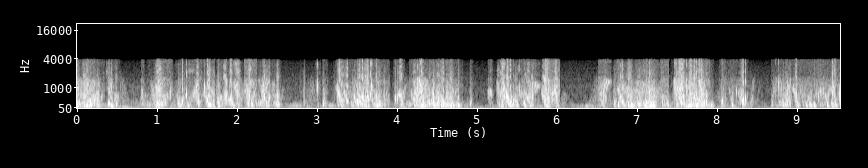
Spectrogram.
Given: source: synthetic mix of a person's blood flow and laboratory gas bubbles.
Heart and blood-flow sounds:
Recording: Doppler ultrasound of blood flow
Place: subclavian vein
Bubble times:
0.00-0.55 s: bubbles
0.79-0.85 s: bubbles
0.88-2.56 s: bubbles
2.97-3.15 s: bubbles
3.23-3.92 s: bubbles
3.95-4.12 s: bubbles
4.15-4.83 s: bubbles
4.91-4.96 s: bubbles
5.13-5.21 s: bubbles
5.24-6.04 s: bubbles
6.50-7.40 s: bubbles
7.43-7.98 s: bubbles
8.02-8.39 s: bubbles
8.67-9.55 s: bubbles
From the record:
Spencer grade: 4 (maximum detectable bubble signal sounding continuously throughout systole and diastole of every cardiac period, and overriding the amplitude of the normal cardiac signals)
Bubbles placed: anywhere in the cardiac cycle

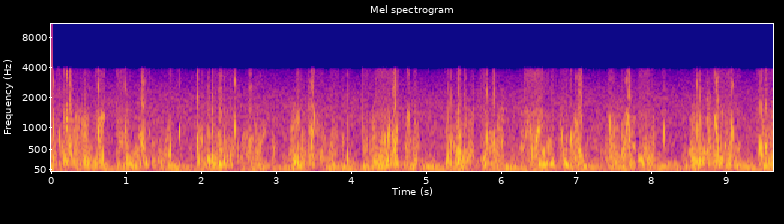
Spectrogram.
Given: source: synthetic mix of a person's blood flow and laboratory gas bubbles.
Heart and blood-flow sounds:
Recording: Doppler ultrasound of blood flow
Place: precordium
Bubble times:
0.00-0.72 s: bubbles
0.84-1.06 s: bubbles
1.15-1.62 s: bubbles
1.66-1.74 s: bubbles
1.91-2.48 s: bubbles
2.54-2.86 s: bubbles
3.24-3.64 s: bubbles
3.71-3.99 s: bubbles
4.15-4.78 s: bubbles
4.80-4.88 s: bubbles
5.23-5.63 s: bubbles
5.70-5.99 s: bubbles
6.29-7.15 s: bubbles
7.41-7.53 s: bubbles
7.58-8.05 s: bubbles
8.12-8.20 s: bubbles
8.54-9.19 s: bubbles
9.39-9.64 s: bubbles
From the record:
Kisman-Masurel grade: 343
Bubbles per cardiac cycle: rolling drumbeat, 9 or more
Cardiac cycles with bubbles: 100%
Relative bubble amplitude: loud (0.450 to 0.775)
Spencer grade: 3 (all of the cardiac periods contain showers or single bubble signals, but not dominating or overriding the cardiac motion signals)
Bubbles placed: anywhere in the cardiac cycle

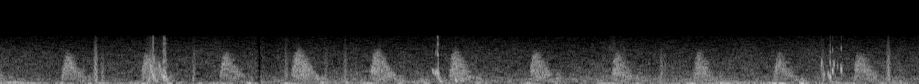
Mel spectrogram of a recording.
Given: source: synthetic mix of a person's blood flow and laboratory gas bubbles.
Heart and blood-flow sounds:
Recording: Doppler ultrasound of blood flow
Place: subclavian vein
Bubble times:
1.45-1.72 s: bubbles
4.29-4.46 s: bubbles
4.51-4.67 s: bubbles
8.18-8.46 s: bubbles
From the record:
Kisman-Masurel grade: 122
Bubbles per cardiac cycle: 1 to 2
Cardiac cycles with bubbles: 10 to 50%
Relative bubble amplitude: moderate (0.250 to 0.450)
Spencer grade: 2 (many but less than half of the cardiac periods contain bubble signals, singularly or in groups)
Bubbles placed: anywhere in the cardiac cycle

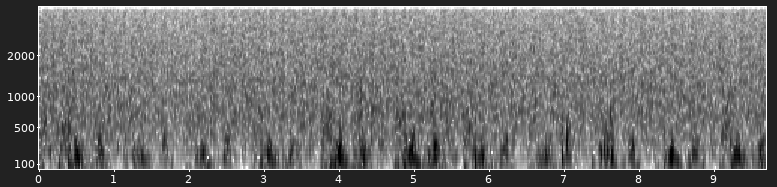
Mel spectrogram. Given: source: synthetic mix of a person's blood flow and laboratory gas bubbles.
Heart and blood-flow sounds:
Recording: Doppler ultrasound of blood flow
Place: precordium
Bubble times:
6.91-7.08 s: bubbles
7.49-7.67 s: bubbles
From the record:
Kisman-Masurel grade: 112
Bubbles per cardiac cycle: 1 to 2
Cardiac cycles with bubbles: 1 to 10%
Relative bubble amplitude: moderate (0.250 to 0.450)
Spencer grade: 1 (occasional bubble signal discernible with the cardiac motion signal, with majority of cardiac periods free of bubbles)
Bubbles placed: anywhere in the cardiac cycle

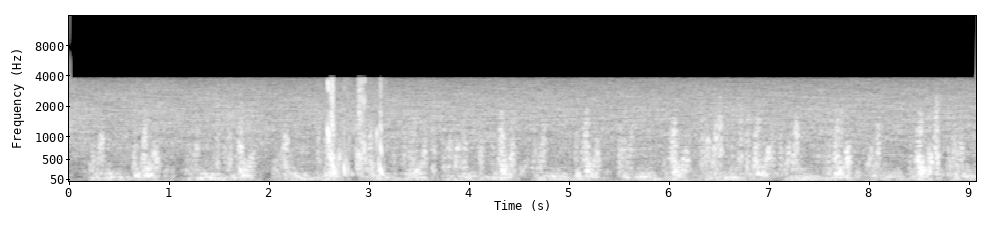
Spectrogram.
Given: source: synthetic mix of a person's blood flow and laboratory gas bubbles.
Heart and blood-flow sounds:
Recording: Doppler ultrasound of blood flow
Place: precordium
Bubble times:
2.54-3.19 s: bubbles
From the record:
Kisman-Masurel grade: 213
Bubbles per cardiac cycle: several, 3 to 8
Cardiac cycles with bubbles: 1 to 10%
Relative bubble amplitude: loud (0.450 to 0.775)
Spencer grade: 1 (occasional bubble signal discernible with the cardiac motion signal, with majority of cardiac periods free of bubbles)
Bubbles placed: anywhere in the cardiac cycle

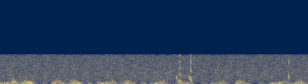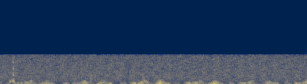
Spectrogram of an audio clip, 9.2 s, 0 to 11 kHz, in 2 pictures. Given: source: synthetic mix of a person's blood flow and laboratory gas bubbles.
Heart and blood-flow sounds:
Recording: Doppler ultrasound of blood flow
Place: precordium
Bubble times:
2.39-2.52 s: bubbles
2.62-2.94 s: bubbles
4.30-4.40 s: bubbles
4.75-4.90 s: bubbles
From the record:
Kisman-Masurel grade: 122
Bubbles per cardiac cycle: 1 to 2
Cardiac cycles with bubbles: 10 to 50%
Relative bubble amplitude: moderate (0.250 to 0.450)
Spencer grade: 2 (many but less than half of the cardiac periods contain bubble signals, singularly or in groups)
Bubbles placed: anywhere in the cardiac cycle

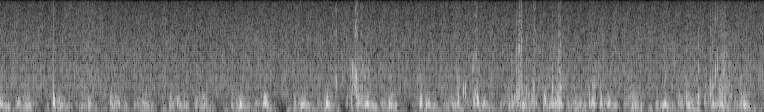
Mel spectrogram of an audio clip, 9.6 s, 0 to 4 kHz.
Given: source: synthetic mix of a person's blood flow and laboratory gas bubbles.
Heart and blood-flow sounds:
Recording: Doppler ultrasound of blood flow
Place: precordium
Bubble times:
4.18-4.25 s: bubbles
4.31-4.64 s: bubbles
5.70-6.01 s: bubbles
6.38-7.07 s: bubbles
7.33-7.49 s: bubbles
7.87-7.96 s: bubbles
8.46-9.18 s: bubbles
9.23-9.30 s: bubbles
From the record:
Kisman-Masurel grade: 222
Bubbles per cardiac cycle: several, 3 to 8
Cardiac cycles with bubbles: 10 to 50%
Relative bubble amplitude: moderate (0.250 to 0.450)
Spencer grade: 2 (many but less than half of the cardiac periods contain bubble signals, singularly or in groups)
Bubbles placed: anywhere in the cardiac cycle

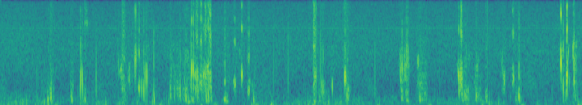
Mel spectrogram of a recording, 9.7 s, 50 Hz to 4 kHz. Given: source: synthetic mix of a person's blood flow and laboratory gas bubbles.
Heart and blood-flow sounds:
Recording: Doppler ultrasound of blood flow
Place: subclavian vein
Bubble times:
0.79-0.89 s: bubbles
1.16-1.25 s: bubbles
1.31-1.47 s: bubbles
1.95-2.18 s: bubbles
2.23-2.48 s: bubbles
2.81-3.55 s: bubbles
3.70-3.83 s: bubbles
3.88-3.95 s: bubbles
3.98-4.07 s: bubbles
4.11-4.28 s: bubbles
5.20-5.42 s: bubbles
5.50-5.58 s: bubbles
5.70-5.85 s: bubbles
6.63-6.83 s: bubbles
6.94-7.12 s: bubbles
7.61-7.84 s: bubbles
7.89-8.05 s: bubbles
8.07-8.12 s: bubbles
8.35-8.44 s: bubbles
8.53-8.69 s: bubbles
9.30-9.51 s: bubbles
9.53-9.64 s: bubbles
From the record:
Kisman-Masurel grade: 243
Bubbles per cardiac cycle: several, 3 to 8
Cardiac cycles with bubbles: 100%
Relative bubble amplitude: loud (0.450 to 0.775)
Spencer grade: 3 (all of the cardiac periods contain showers or single bubble signals, but not dominating or overriding the cardiac motion signals)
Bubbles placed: anywhere in the cardiac cycle

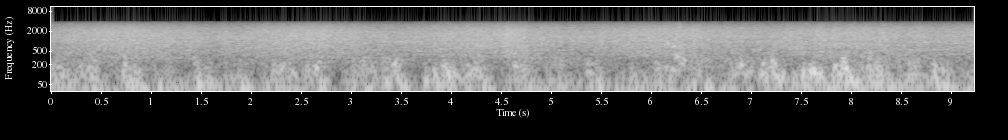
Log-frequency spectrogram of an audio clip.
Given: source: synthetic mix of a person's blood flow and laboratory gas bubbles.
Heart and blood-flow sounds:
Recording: Doppler ultrasound of blood flow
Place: precordium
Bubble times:
6.15-6.37 s: bubbles
From the record:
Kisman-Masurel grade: 112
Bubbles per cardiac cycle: 1 to 2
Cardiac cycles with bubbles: 1 to 10%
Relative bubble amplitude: moderate (0.250 to 0.450)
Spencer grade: 1 (occasional bubble signal discernible with the cardiac motion signal, with majority of cardiac periods free of bubbles)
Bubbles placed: anywhere in the cardiac cycle

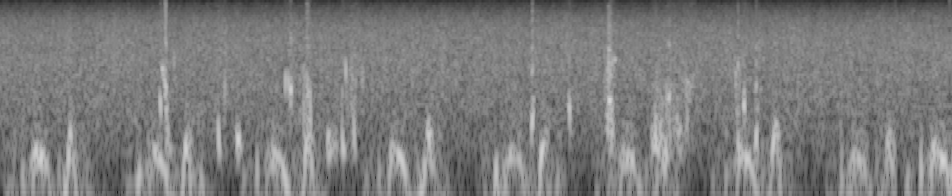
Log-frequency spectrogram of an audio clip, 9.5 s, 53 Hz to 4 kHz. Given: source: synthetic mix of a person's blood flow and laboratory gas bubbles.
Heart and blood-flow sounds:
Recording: Doppler ultrasound of blood flow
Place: precordium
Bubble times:
1.59-1.80 s: bubbles
2.17-2.31 s: bubbles
2.36-2.47 s: bubbles
2.84-2.97 s: bubbles
3.00-3.17 s: bubbles
3.27-3.69 s: bubbles
5.32-5.41 s: bubbles
5.69-5.77 s: bubbles
6.06-6.22 s: bubbles
6.53-6.99 s: bubbles
7.36-7.52 s: bubbles
7.56-7.67 s: bubbles
From the record:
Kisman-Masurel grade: 223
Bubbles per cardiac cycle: several, 3 to 8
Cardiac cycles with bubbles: 10 to 50%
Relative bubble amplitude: loud (0.450 to 0.775)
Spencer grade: 2 (many but less than half of the cardiac periods contain bubble signals, singularly or in groups)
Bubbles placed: anywhere in the cardiac cycle

